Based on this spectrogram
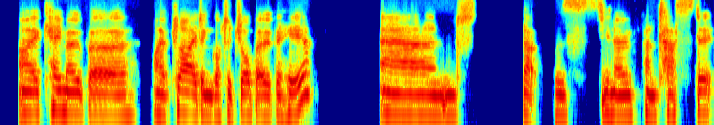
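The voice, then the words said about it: English accent. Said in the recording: “you can probably tell from my accent that I'm English”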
